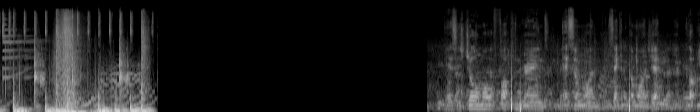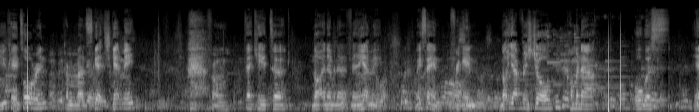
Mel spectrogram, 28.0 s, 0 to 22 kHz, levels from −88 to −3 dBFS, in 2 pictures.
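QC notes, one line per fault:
1.34–1.37 s, 10.23–10.43 s, 12.59–12.62 s, 14.54–14.57 s, 26.17–26.43 s: loud pop. Each one is a sharp crack sitting on top of the sound, which keeps going underneath. The ones at 10.23 and 26.17 s are doubles, two hits in quick succession. They peak at roughly 20 to 25 dB above the audio. That's a sudden voltage jump, likely from a plug, switch, static or a driver hiccup, which the downstream circuitry shapes into a thump.
14.27–14.34 s, 20.82–20.93 s, 27.21–27.37 s: lost LE Audio frames. These gaps run about 70, 110 and 160 ms, which fits a run of dropped 10 ms frames each time. The LC3 decoder covers the holes by replaying the last spectrum with scrambled phase. Anything tonal turns into a hissy smear for the first few frames, then fades. On the longest dropout, at 27.21 s, it sinks toward silence before the sound comes back.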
